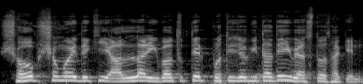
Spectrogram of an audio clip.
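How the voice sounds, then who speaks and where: A man's voice: fairly high pitch, steady tone, a little fast, darkish tone, close to an everyday voice. A man voicing a helpful, sympathetic market worker in a moral-tale cartoon, friendly and matter-of-fact.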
